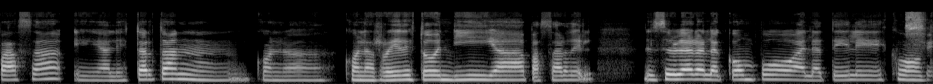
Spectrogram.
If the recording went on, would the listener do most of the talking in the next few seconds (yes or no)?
no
